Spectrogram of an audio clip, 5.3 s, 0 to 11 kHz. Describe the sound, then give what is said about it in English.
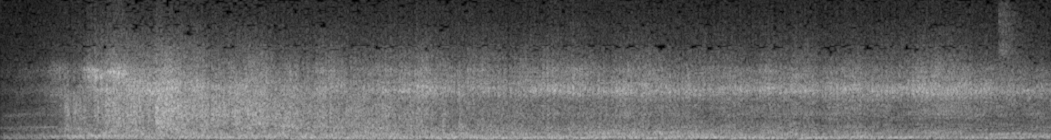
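Low, grinding roar of the Rebel Blockade Runner flyby effect from Star Wars, made from a slowed-down World War II AT-6 propeller racing airplane. It is dense and rumbling and holds at a steady loudness throughout. “And it is a slowed down World War II AT-6 propeller driven racing airplane. They slowed that down so that instead of being like a high pitched whirring, it was a slow, low, grinding,”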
